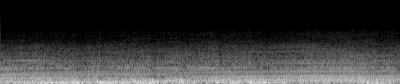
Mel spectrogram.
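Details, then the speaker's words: 2011 Nissan Rogue with a CVT and 138,000 miles under acceleration: engine drone climbs, then holds one steady pitch with no shift breaks and no brisk acceleration; normal CVT behaviour. "and of course it's a cvt so it doesn't shift gears that's why it went up high and stayed now it's better than the earlier ones"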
